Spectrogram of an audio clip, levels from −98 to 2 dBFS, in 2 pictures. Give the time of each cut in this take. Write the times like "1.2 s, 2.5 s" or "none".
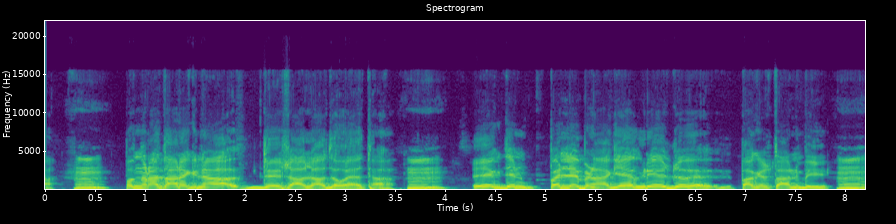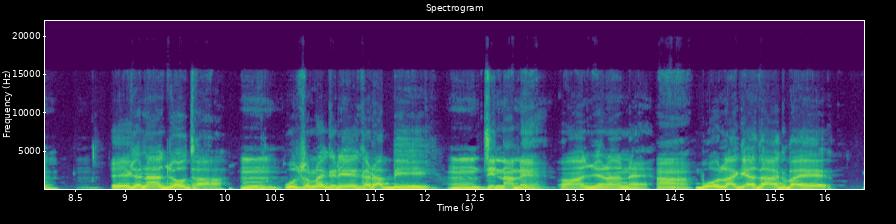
9.1 s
